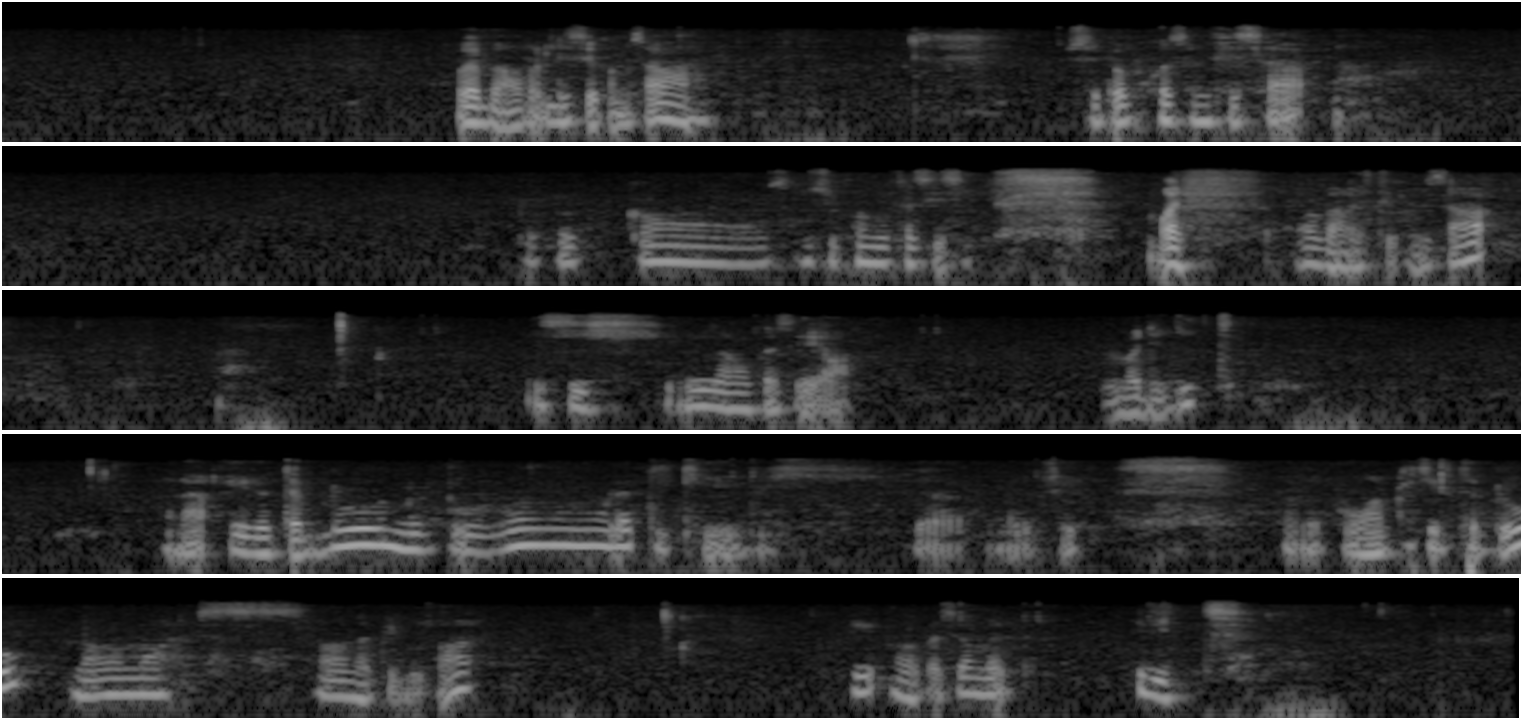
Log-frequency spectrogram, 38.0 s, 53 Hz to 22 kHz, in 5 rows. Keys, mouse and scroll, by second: 0.9-2.8 drag, 3.8 ctrl+z, 5.4-7.7 drag, 10.3-15.7 middle drag, 17.3-19.3 drag, 19.8-21.7 drag, 23.4 middle click, 26.5-29.7 drag, 31.3-33.2 drag, 33.4-35.2 middle drag, 35.2-37.2 drag, 37.5-37.9 middle drag.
